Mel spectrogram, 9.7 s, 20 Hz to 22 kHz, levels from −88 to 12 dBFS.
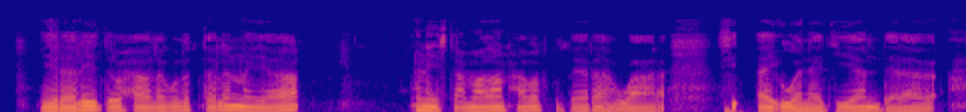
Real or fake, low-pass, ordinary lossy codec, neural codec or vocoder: real; 19.8 kHz; MP3, 48 kbps; none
